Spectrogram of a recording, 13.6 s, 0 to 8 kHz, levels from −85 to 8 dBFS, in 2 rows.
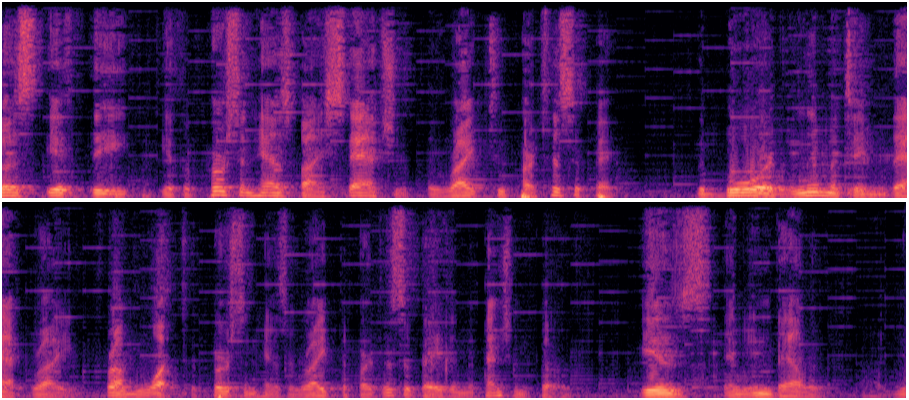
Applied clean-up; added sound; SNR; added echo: neural separator model SepFormer DNS4.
